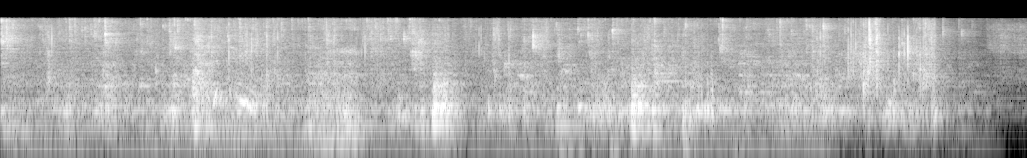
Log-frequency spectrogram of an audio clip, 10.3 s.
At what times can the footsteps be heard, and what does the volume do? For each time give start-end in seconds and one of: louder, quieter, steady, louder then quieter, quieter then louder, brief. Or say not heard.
0.3-9.4 louder.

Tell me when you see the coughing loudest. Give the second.
2 s.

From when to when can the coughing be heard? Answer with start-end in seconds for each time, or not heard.
1.9-3.6, 5.5-7.4.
